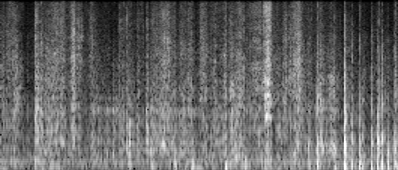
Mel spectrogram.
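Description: A large molded paper pulp packaging tray, held at an angle in both hands, is tapped with the fingertips. Soft, dry, papery taps come in an uneven run over a faint scratchy, crinkly rustle, each tap dying away almost at once. The tapping grows quicker and slightly sharper toward the end.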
